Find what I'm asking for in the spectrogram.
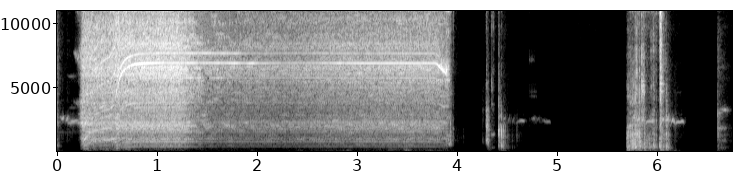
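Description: A power driver unscrews a T20 screw from a truck seat during a seat cushion replacement, giving a loud, steady whir for several seconds that stops abruptly, followed by a few short bursts.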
